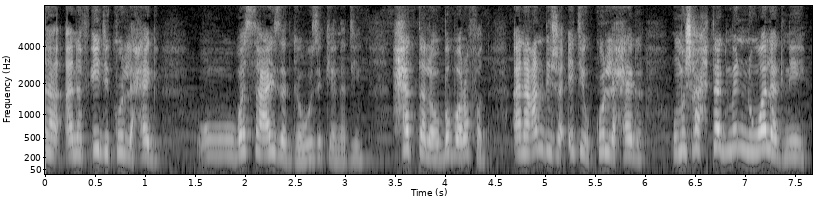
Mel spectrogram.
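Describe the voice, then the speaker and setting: A woman's voice: a little high, darkish tone, slightly rough. A woman voicing an earnest, lovesick young man in an Egyptian Arabic Roblox drama, who speaks in a pleading way.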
